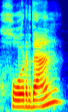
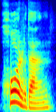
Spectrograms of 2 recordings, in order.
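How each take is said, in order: First: The stress is on the last syllable. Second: The stress is on the second-to-last syllable. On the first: It is the infinitive, to eat. "to eat" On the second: It means they ate. "they ate"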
